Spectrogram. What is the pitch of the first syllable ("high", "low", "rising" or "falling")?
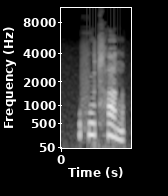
high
